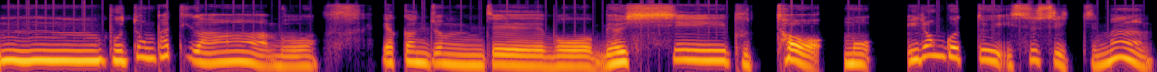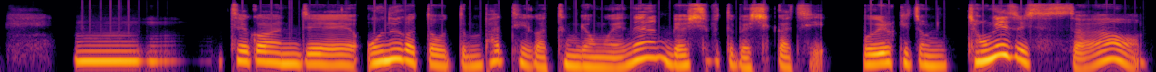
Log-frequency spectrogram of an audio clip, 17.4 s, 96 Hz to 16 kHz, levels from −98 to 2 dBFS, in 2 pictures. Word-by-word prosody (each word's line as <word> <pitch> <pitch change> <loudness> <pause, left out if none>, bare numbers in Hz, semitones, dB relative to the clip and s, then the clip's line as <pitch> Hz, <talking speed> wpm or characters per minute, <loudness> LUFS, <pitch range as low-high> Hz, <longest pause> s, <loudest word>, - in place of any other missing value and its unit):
음. 225 0 +5
보통 250 +5 0
파티가 210 - -1
뭐 150 0 -5 0.5
약간 195 -1 0
좀 180 -2 -2
인제 160 -2 +2
뭐 150 0 +1
'몇 180 +5 +4
시부터.' 225 - +3 0.2
뭐 180 -2 0 0.2
이런 300 +8 0
것도 245 -5 0
있을 175 +5 -1
수 190 -4 +1
있지만 205 - -2 0.6
음 215 0 -1 0.4
제가 205 -2 0
인제 175 -2 -2
오늘 220 +7 +4
갔다왔던 160 -6 -4
파티 200 -2 -7
같은 150 +2 -5
경우에는 150 - -3
'몇 160 -1 -1
시부터 200 0 -1
몇 135 - -6
시까지.' 140 +1 -2 0.3
뭐 170 0 +1
이렇게 185 0 +1
좀 165 -2 -4 0.2
정해져 260 +6 +4
있었어요. 190 - -3
195 Hz, 230 characters per minute, -22 LUFS, 165-225 Hz, 0.6 s, 음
